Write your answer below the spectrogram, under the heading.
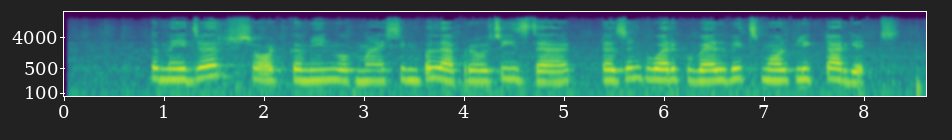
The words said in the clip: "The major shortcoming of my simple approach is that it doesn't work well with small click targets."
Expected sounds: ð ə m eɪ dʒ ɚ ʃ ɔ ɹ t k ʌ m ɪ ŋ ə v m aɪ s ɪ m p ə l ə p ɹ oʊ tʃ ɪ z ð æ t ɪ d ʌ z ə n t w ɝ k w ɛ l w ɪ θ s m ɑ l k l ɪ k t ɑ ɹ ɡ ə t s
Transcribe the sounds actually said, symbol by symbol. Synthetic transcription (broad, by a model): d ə m eɪ dʒ ɚ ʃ ɔ ɹ t k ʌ m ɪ ŋ ə v m aɪ s ɪ m p ə l ə p ɹ oʊ tʃ ɪ z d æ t d ʌ z ə n t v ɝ k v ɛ l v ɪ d s m ɑ l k l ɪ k t ɑ ɹ ɡ ə t s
